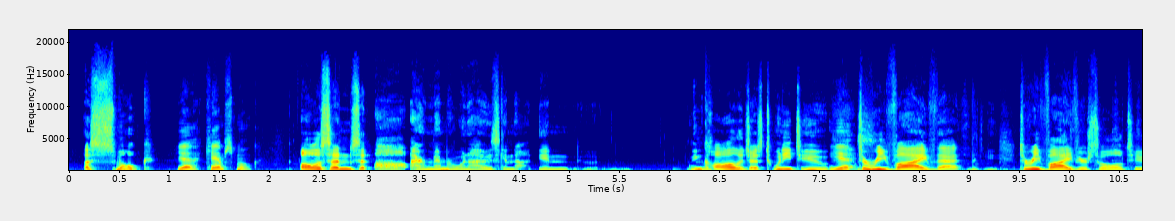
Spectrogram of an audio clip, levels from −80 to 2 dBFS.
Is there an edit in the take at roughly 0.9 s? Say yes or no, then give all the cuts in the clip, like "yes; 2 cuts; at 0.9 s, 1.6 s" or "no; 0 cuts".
no; 2 cuts; at 4.3 s, 7.9 s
